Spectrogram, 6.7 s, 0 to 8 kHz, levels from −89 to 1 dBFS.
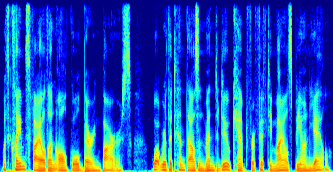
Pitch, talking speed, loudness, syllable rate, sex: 105 Hz, 200 wpm, -20 LUFS, 4.7 syllables/s, male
